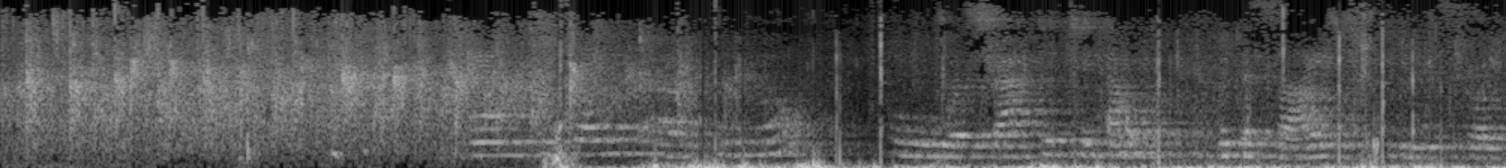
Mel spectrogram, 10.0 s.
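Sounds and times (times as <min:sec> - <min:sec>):
audience applause: 0:00.0 - 0:03.6
speech: 0:03.2 - 0:05.0, 0:06.1 - 0:10.0.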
